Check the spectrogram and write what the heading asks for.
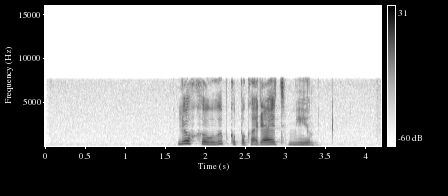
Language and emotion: Russian, neutral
